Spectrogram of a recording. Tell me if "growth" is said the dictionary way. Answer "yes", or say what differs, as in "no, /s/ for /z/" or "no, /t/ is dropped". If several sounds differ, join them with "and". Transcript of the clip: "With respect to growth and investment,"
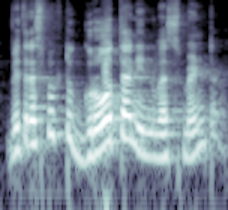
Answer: no, /t/ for /θ/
